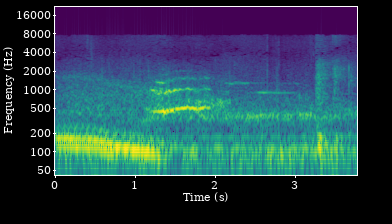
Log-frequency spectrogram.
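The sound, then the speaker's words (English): A car with its lights turned off drives up: the engine rumbles low and steady, its pitch rising as it rolls in, then the sound drops to a quieter idle after about two seconds. No one speaks. “It is heading this way.”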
